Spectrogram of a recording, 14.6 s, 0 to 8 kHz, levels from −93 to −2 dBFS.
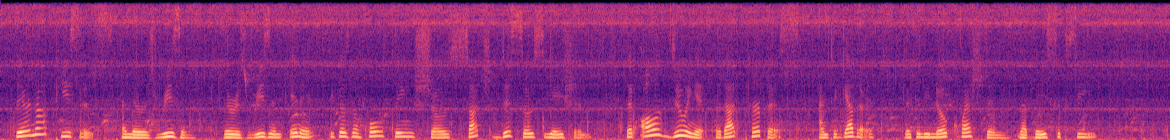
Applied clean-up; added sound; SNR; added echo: none; Boiling + Dog; 16 dB; none.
